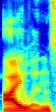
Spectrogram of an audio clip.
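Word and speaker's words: Ylands: It's going to be called Islands, but spelled with a Y. Y-L-A-N-D-S.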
